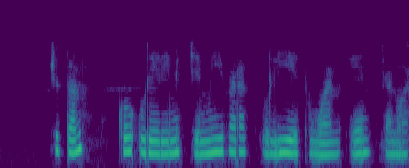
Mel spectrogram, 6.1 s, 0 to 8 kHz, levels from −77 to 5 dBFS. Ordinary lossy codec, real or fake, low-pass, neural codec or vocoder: AAC, 16 kbps; fake; 7.2 kHz; vocoder, 44.1 kHz, 80 mel bands, Vocos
